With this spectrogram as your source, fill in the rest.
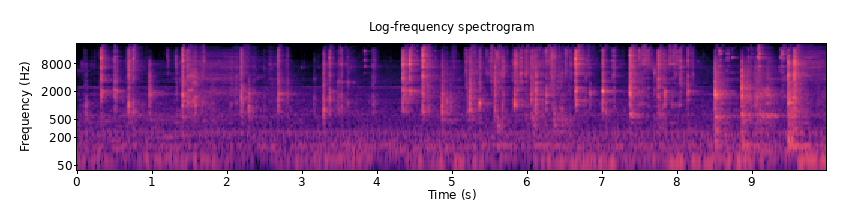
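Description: A spoon scrapes and clinks around a pot while masala is stirred into boiled bisibelebath, giving a run of sharp metallic taps and scrapes at close range over a low, steady background, with no talking.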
